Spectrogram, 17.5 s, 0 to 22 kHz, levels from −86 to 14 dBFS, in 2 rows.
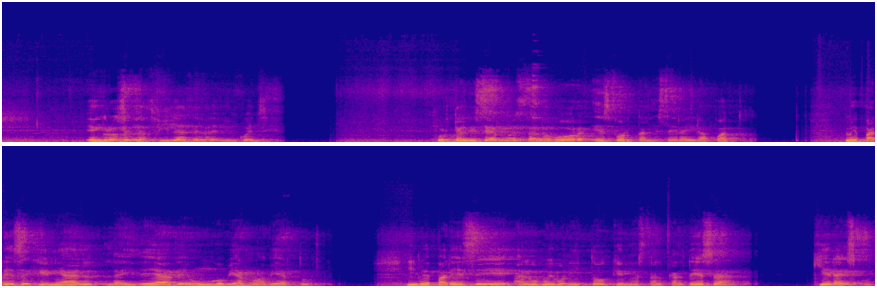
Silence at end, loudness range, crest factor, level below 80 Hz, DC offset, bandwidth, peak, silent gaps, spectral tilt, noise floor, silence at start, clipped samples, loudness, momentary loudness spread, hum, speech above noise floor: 0 s; 4 LU; 14 dB; -58 dBFS; under 0.1%; 11 kHz; -6 dBFS; none; -7 dB/octave; -71 dBFS; 0 s; under 0.1%; -19 LUFS; 11 LU; none; 53 dB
